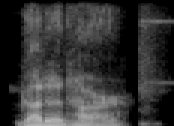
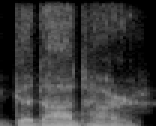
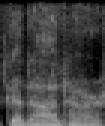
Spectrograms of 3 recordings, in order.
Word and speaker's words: Gadadhar: with everyone's name, that the devotees were pronouncing Gadadhar, and it's actually Gadadhar. And Prabhupada made comment about that. It's not Gadadhar, it's Gadadhar, Srivasati Gaur. Gadadhar. Emphasis on the second syllable.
